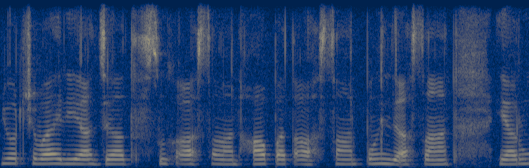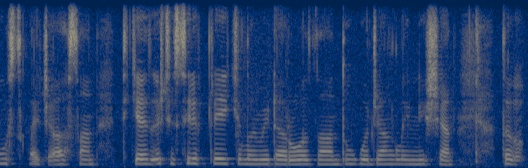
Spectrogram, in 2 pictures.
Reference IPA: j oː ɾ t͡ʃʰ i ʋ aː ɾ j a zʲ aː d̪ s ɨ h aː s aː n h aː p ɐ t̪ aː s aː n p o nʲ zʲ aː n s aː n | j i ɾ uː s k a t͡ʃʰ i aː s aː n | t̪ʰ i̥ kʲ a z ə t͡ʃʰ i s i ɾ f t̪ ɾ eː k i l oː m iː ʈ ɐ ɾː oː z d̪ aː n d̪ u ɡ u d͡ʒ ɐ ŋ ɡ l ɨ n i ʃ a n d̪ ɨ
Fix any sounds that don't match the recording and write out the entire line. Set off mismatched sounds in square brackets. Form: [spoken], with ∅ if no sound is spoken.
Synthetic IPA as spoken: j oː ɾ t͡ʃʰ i ʋ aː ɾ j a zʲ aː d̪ s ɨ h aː s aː n h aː p ɐ t̪ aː s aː n p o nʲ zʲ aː [∅] s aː n | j [a] ɾ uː s k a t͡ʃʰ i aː s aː n | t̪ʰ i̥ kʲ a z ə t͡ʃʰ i s i ɾ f t̪ ɾ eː k i l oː m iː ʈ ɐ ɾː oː z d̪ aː n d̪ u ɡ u d͡ʒ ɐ ŋ ɡ l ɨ n i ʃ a n [t̪] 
